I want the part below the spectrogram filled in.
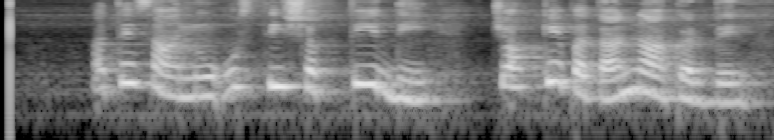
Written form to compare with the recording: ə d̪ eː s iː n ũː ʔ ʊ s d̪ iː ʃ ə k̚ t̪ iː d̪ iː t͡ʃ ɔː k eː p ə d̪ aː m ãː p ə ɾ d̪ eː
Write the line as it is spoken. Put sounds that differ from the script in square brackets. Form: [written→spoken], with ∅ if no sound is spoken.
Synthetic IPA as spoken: ə [d̪→t̪] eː s [iː→aː] n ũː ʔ ʊ s d̪ iː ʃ ə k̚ t̪ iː d̪ iː t͡ʃ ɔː k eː p ə [d̪→t̪] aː [m→n] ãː [p→k] ə ɾ d̪ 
